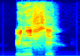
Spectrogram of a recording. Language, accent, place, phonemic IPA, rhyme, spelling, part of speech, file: French, France, Lyon, /y.ni.fje/, -e, unifier, verb, LL-Q150 (fra)-unifier.wav
- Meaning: to unify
